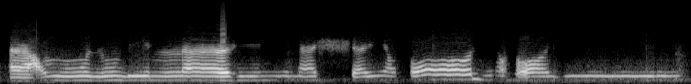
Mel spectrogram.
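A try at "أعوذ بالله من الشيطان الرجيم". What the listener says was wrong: Untuk ra Ibu yang bertasydid ini harus sedikit lebih ditekan.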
